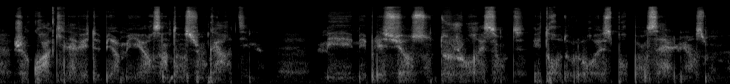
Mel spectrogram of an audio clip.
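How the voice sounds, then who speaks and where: A woman whispers at a moderate pace. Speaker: ASMR artist. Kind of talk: whispered audiobook-style reading of a novel. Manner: whispered, soft-spoken.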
